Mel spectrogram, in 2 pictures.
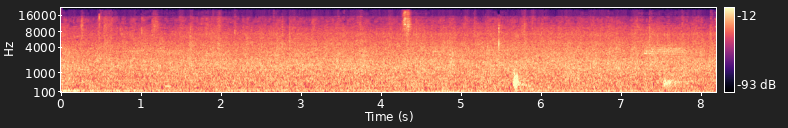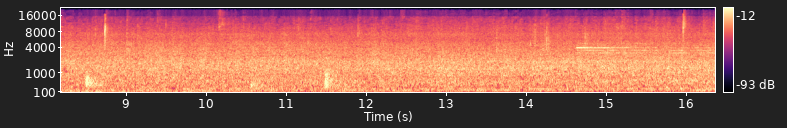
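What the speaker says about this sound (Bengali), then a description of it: "আবার বৃষ্টি শুরু হলো অবশ্যই, টিপ টিপ করে।" Light drizzling rain falling outdoors, a faint, even hiss of fine drops sustained throughout with a few soft isolated taps and no talking.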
